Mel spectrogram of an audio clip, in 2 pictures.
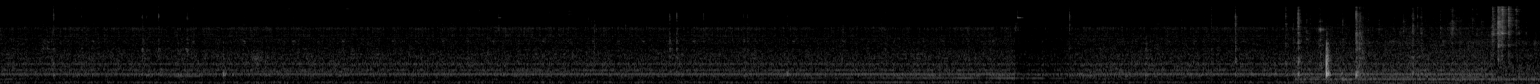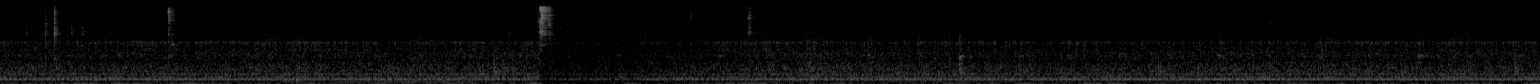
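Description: Small brass parts of an anniversary clock movement clicking and clinking as it is taken apart by hand, with a cluster of sharp clicks about halfway through and one louder knock a few seconds later, over a faint steady hum.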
